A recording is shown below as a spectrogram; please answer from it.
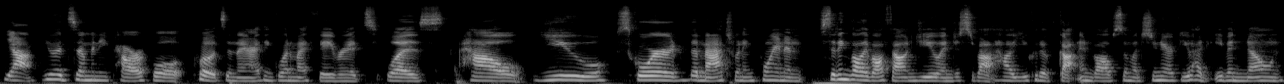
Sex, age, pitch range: female, 20-39, 175-210 Hz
